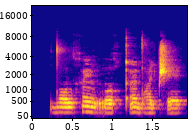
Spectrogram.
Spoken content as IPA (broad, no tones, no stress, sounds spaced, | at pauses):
d ɔ l χ ɛ̃ l r ɔ χ qʼ ɛ̃ d ʕ i t͡ʃʼ ɛ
